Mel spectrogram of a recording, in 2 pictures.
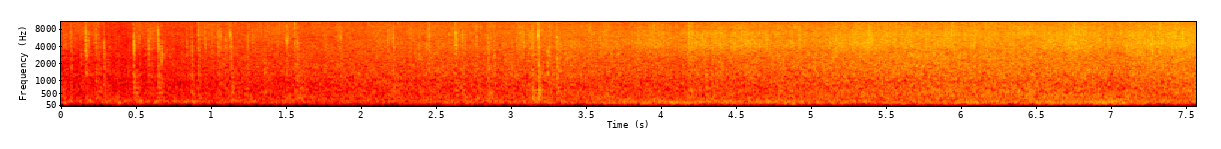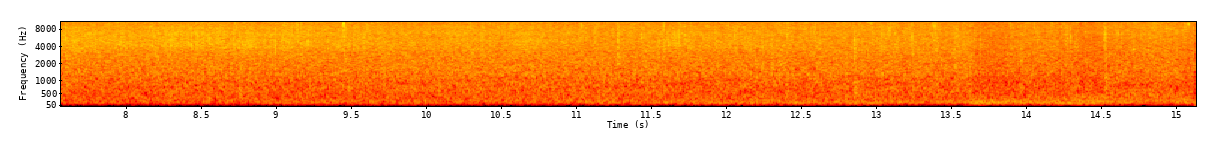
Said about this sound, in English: I hear rain against the window. I love the sound of rain. It's percussion.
